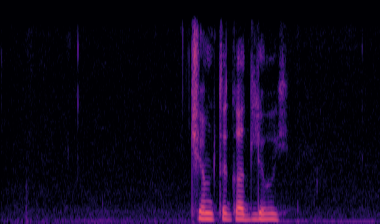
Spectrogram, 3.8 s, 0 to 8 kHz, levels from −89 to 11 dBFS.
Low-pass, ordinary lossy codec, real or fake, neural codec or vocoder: 7.2 kHz; none; real; none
